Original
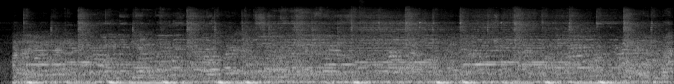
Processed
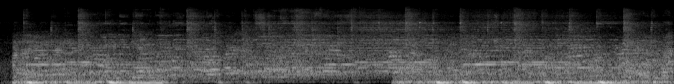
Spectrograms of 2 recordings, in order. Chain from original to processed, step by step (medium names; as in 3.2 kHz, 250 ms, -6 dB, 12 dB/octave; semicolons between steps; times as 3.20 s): 1.62–3.91 s: high-pass 230 Hz -> 580 Hz 12 dB/octave; trim -5 dB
